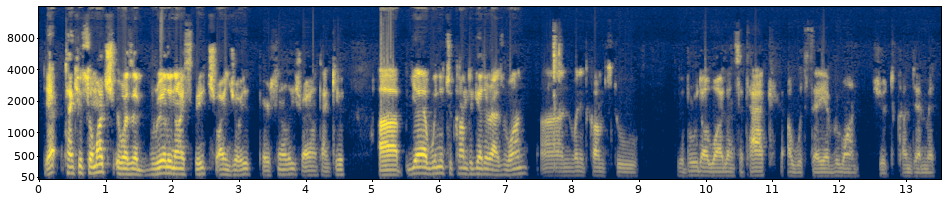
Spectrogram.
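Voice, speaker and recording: Polite guy moderating a chat room, really deep voice, muffled sound. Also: moderate pace, darkish tone, no echo. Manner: polite, apologetic.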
